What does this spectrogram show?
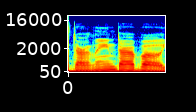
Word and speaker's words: Darlene Darbo: I'm Ro Williams, and sitting next to me is the beautiful Darlene Darbo. Did I pronounce it correctly? Yes, Darlene Darbo.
